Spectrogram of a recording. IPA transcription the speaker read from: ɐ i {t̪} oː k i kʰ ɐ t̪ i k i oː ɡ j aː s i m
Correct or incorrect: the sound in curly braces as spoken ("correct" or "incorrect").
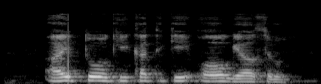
correct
